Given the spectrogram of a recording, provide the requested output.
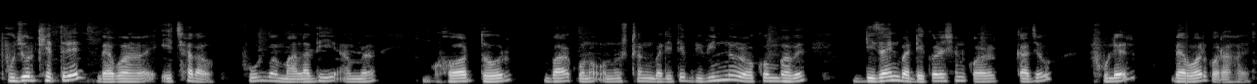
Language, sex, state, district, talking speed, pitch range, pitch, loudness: Bengali, male, West Bengal, North 24 Parganas, 135 wpm, 135-175 Hz, 150 Hz, -18 LUFS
